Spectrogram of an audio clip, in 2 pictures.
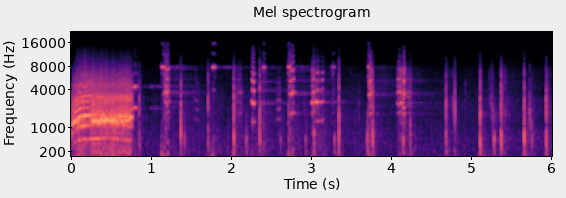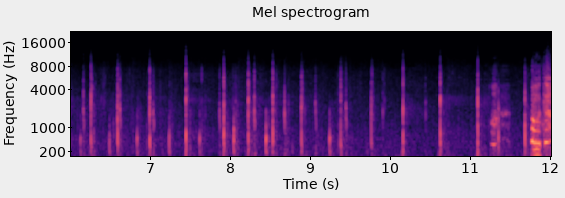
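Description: Footsteps patter quickly down stairs.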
